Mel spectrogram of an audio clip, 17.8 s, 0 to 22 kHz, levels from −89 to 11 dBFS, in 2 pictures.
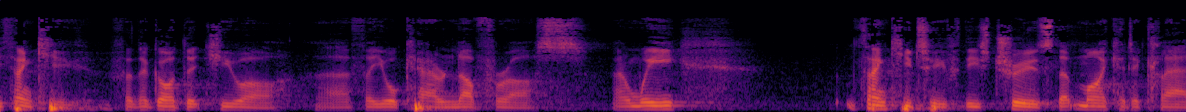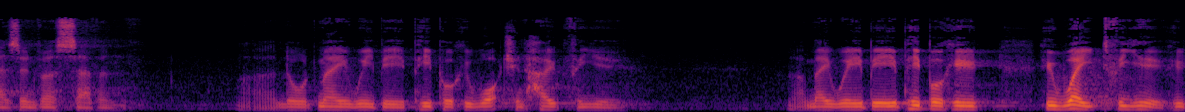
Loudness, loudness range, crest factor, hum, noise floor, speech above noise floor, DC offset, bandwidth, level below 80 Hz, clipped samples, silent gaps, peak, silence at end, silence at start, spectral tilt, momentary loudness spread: -32 LUFS; 6 LU; 26 dB; none; -67 dBFS; 36 dB; under 0.1%; 11.5 kHz; -62 dBFS; under 0.1%; none; -8 dBFS; 0 s; 0 s; -5.5 dB/octave; 16 LU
